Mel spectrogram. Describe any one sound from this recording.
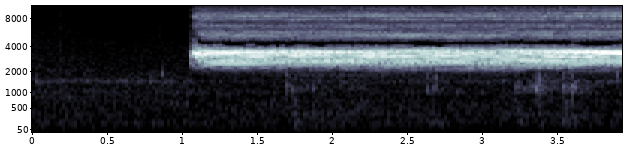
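A fire alarm blares loudly and steadily.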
